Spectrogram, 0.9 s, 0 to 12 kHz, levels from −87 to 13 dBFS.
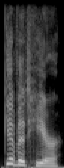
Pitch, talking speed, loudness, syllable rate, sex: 235 Hz, 210 wpm, -16 LUFS, 5.2 syllables/s, female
